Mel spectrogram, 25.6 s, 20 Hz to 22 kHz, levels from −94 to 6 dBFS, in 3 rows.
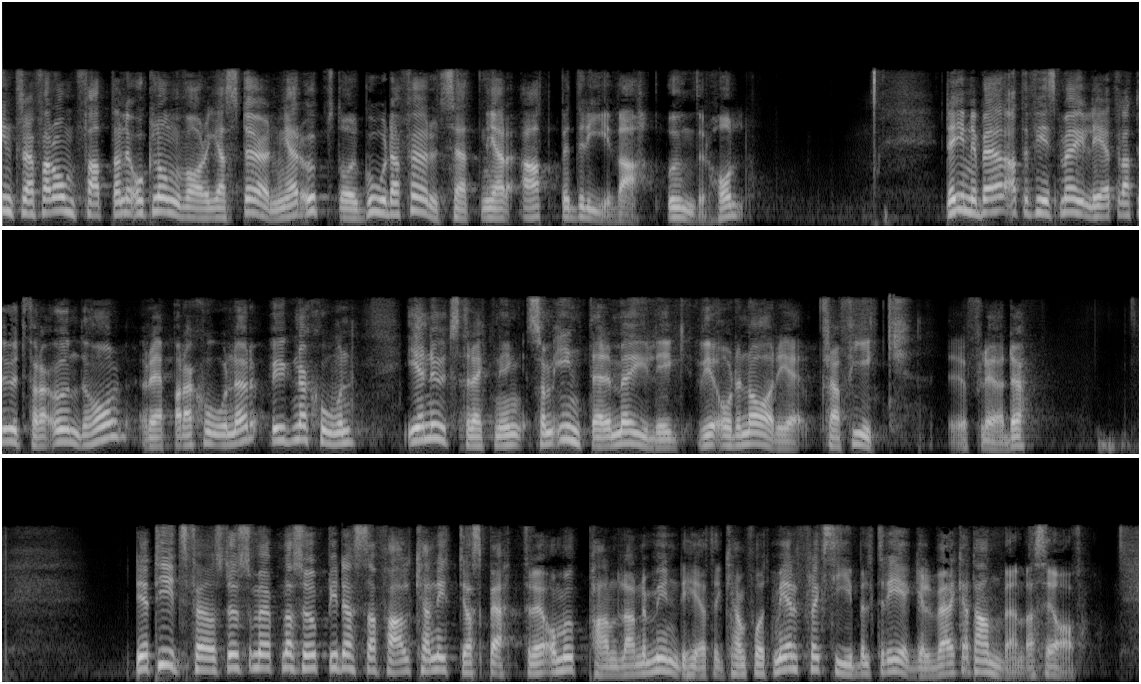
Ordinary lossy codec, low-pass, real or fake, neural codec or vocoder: AAC, 48 kbps; 7.2 kHz; fake; codec, 16 kHz, 2 kbps, X-Codec, WavLM features, trained on Multilingual LibriSpeech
